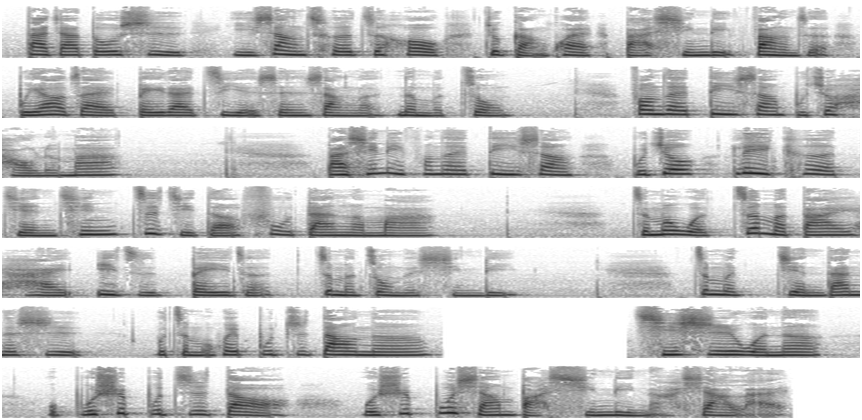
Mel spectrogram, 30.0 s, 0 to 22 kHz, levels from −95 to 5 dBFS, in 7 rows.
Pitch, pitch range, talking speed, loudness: 230 Hz, 205-255 Hz, 220 characters per minute, -21 LUFS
